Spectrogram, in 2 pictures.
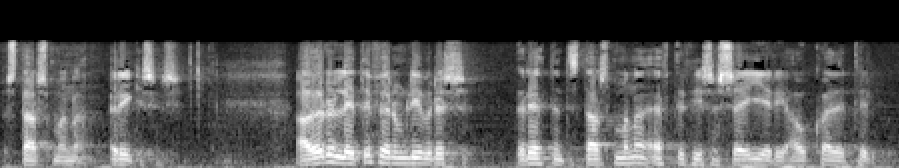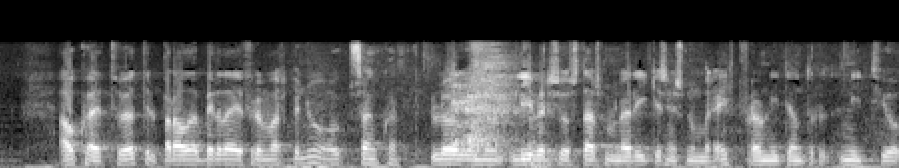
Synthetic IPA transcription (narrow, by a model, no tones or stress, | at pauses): st̪aɾ̥smanːa̰riːcɪsɪns | a̰ðœɾʏleːt̪ɪfɛːɾʏmliːvɾɪs | rjɛht̪ɪnt̪ɪ̥st̪aɾ̥smanːaɛ̰ft̪ɪɾ̥θisɛmseːjɪɾiʔa̰wkʰajðɪ | a̰ːwkʰvajðɪt̪ʰvœːt̪ʰɪlpɾaːwðapɪɾðaifɾʏmvar̥pɪnːʏɔɣsamkʰvam̥t̪lœːlʏnʏmliːvɪɾɪsɔst̪aɾ̥smanːaɾiːcɪsɪnsnuːmɛɾʔḛjht̪fɾawniːt̪jahʏnɾʏ̰ðniːt̪ʰjɔ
